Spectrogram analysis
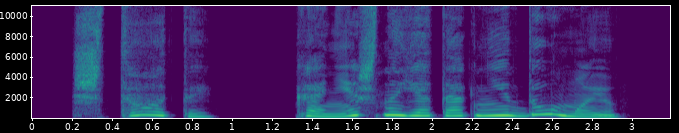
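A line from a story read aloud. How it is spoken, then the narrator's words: Astonished exclamation. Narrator (Russian): воскликнула Аня в изумлении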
